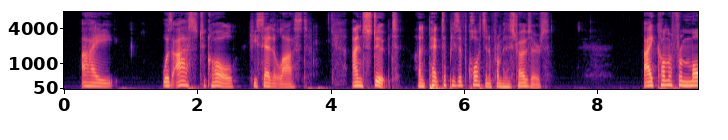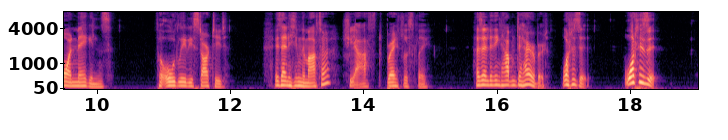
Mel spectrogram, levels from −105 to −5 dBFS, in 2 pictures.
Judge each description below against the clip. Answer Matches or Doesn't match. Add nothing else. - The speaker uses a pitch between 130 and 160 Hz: Matches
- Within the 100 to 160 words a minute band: Matches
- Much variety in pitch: Matches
